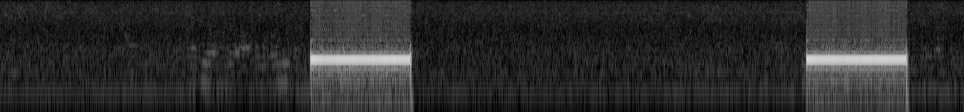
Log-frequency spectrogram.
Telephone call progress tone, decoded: ringback tone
